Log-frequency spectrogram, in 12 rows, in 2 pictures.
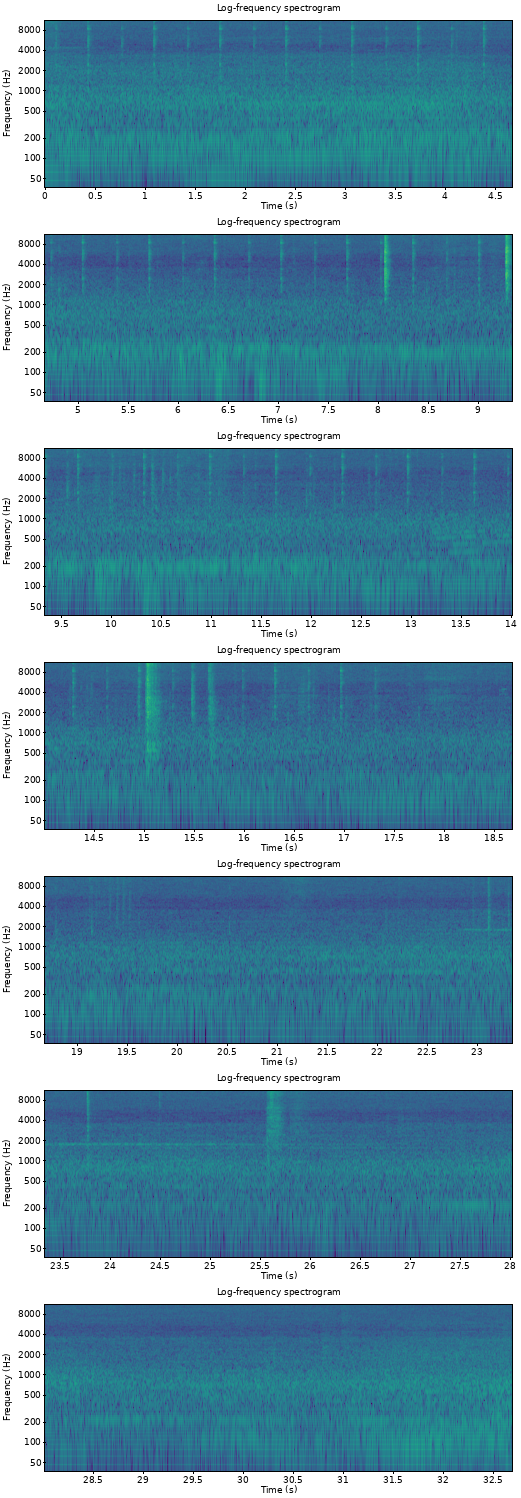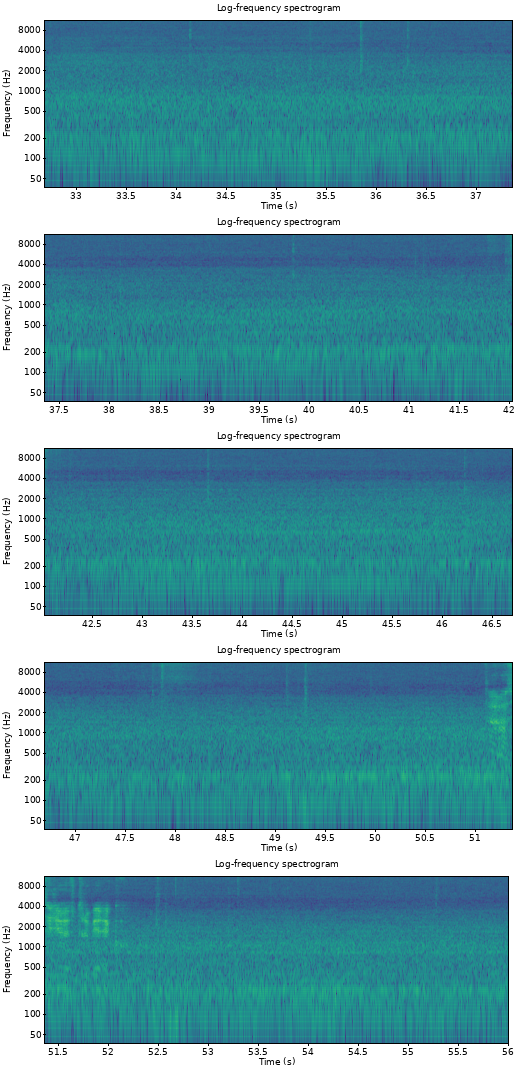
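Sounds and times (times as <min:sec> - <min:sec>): diesel car engine: 0:00.0 - 0:56.0
road noise: 0:00.0 - 0:56.0.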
